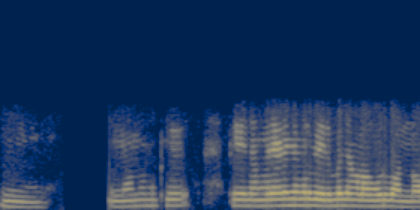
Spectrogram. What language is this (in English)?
Malayalam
